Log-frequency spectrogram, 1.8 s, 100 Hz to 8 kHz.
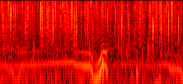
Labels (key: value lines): label: biophony, cascading saw
recorder: SoundTrap 600 or HydroMoth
